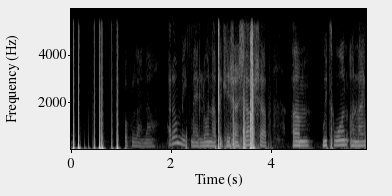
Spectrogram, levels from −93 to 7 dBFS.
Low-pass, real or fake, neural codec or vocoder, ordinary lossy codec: 5.4 kHz; real; none; none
